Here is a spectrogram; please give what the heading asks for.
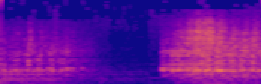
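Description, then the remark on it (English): A tiger roars loudly in two deep, rumbling bursts separated by a short pause, the second growl stronger and more sustained than the first. “Repeat this key phrase. That's not my tiger.”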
